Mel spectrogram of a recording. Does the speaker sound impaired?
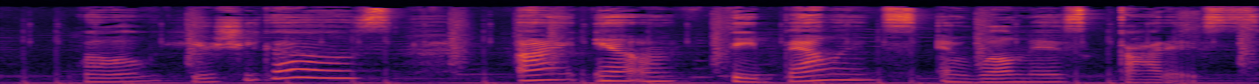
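No.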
